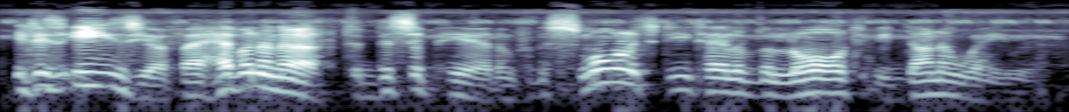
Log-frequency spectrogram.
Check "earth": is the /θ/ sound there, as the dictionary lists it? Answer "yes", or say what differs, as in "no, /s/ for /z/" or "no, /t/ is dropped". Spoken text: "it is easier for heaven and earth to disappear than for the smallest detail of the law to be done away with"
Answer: yes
